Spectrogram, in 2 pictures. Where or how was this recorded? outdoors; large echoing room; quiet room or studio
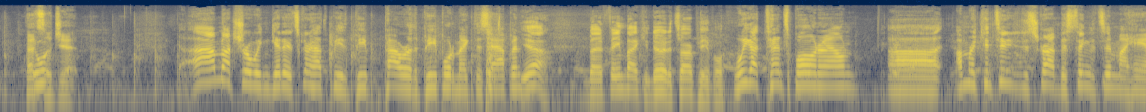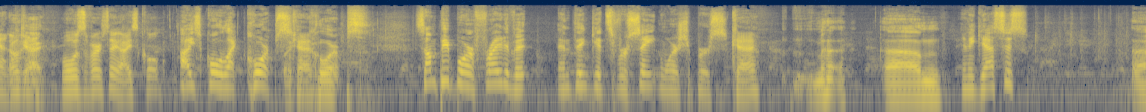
outdoors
